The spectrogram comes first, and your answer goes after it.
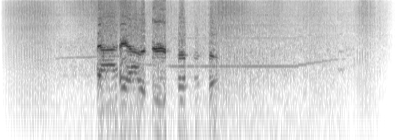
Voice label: radio transmission radio chatter voice interference; Interception; Bluezone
